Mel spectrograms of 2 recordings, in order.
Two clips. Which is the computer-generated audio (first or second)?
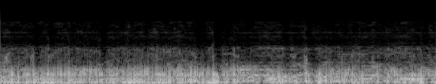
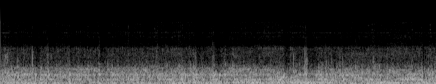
first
